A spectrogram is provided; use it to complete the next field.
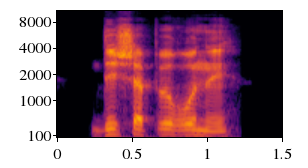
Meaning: to unhood
- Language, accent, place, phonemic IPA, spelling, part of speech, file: French, France, Lyon, /de.ʃa.pʁɔ.ne/, déchaperonner, verb, LL-Q150 (fra)-déchaperonner.wav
